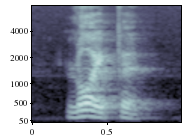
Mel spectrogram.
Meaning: loipe, cross-country ski trail
- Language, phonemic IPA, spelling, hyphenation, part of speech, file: Dutch, /ˈlɔi̯.pə/, loipe, loi‧pe, noun, Nl-loipe.ogg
